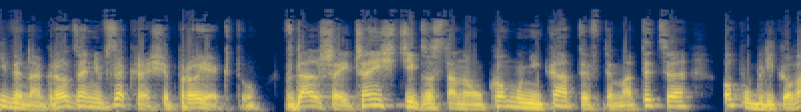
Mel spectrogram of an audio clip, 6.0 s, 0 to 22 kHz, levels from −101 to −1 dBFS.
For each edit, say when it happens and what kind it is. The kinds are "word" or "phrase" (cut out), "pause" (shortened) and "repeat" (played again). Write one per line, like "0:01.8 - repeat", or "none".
0:02.0 - pause
0:03.1 - word
0:04.5 - word

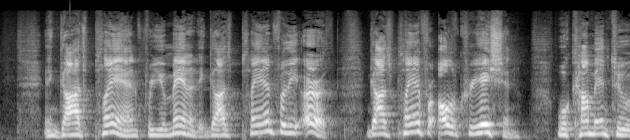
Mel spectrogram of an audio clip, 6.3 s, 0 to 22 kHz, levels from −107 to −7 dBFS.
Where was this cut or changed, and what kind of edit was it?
none

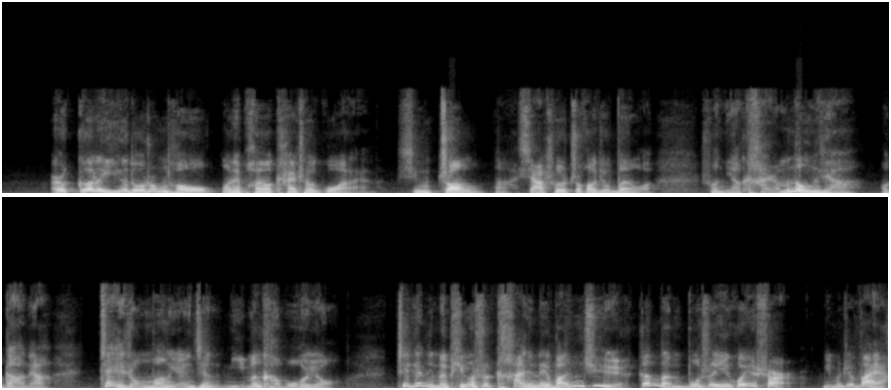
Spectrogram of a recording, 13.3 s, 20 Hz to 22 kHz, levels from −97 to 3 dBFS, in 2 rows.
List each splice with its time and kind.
none

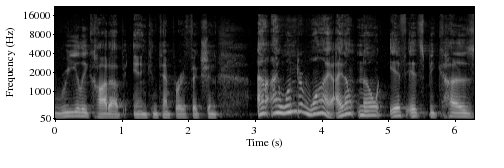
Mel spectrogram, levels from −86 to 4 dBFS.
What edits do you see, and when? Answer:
none

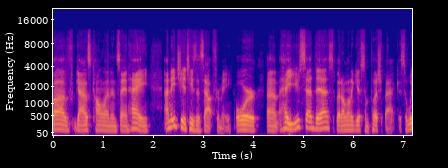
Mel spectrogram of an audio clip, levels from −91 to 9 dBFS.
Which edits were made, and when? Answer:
0:02.2 - word
0:04.2 - pause

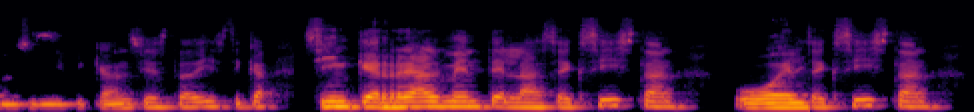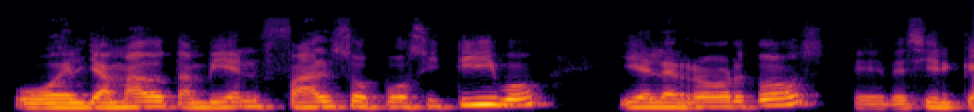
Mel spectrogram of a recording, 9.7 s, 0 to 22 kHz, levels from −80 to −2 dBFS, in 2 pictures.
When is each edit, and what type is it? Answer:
0:01.5 - pause
0:04.0 - repeat
0:08.7 - word

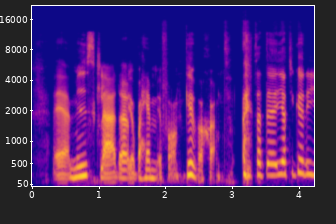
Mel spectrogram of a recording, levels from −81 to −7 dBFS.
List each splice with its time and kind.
0:01.4 - phrase
0:03.3 - word

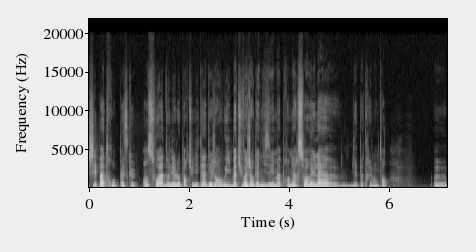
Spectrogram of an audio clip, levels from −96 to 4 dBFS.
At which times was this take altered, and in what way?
0:01.0 - pause

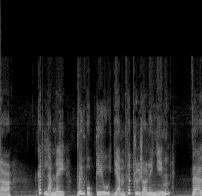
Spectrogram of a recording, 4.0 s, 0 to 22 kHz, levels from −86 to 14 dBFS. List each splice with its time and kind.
none

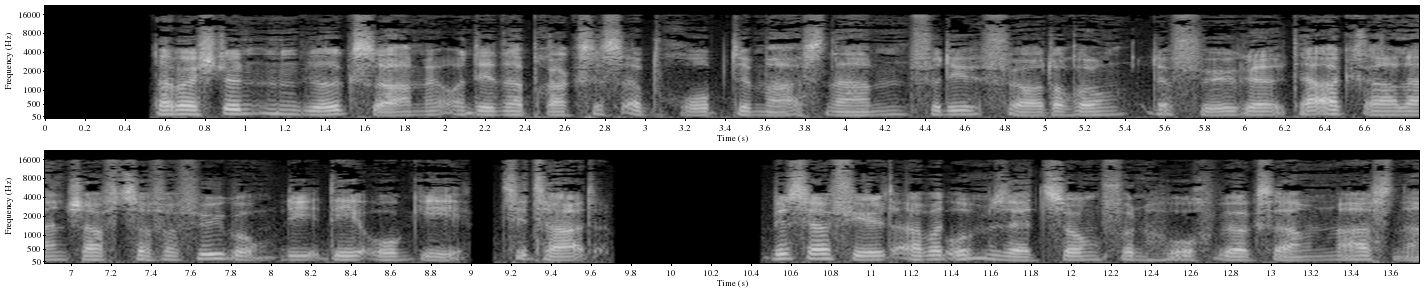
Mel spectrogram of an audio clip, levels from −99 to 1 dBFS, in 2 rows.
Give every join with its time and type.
0:01.3 - word
0:08.0 - word
0:09.0 - pause
0:11.4 - phrase

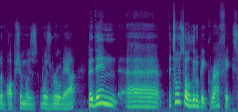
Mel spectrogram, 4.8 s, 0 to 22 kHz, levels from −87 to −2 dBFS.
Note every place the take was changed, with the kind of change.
0:01.7 - pause

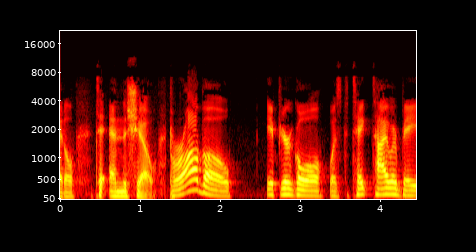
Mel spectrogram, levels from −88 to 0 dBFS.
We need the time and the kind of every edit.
0:01.3 - pause

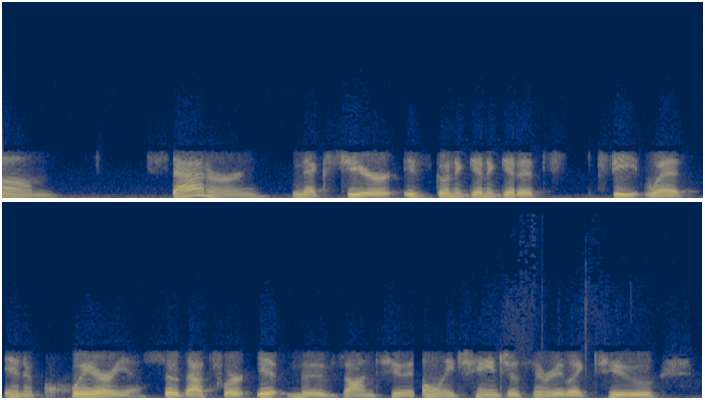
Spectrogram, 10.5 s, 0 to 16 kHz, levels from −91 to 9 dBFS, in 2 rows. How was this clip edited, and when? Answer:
0:02.1 - pause
0:03.6 - repeat
0:08.3 - word
0:09.2 - word

